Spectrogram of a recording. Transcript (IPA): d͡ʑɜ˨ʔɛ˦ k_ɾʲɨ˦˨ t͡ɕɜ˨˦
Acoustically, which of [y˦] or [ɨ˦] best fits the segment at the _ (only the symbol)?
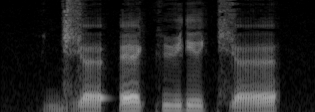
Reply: y˦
